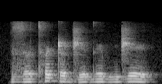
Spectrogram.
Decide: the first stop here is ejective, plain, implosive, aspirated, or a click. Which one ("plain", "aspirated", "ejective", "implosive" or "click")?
aspirated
